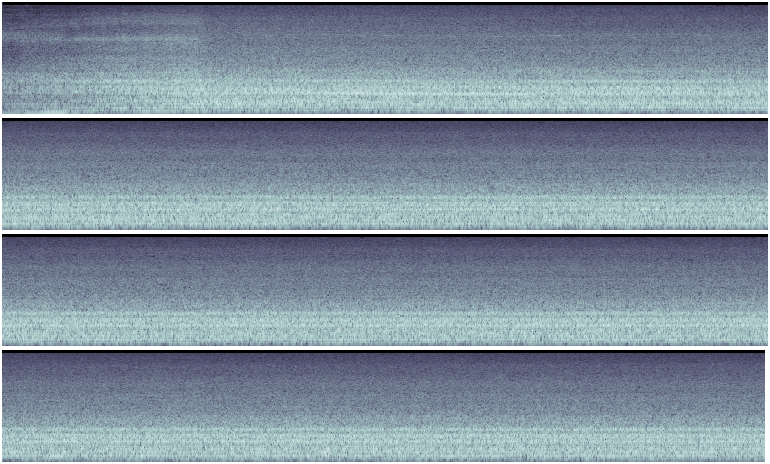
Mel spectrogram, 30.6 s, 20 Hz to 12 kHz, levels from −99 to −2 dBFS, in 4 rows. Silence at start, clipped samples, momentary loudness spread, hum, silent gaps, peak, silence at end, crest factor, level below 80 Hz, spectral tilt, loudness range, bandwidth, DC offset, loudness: 0 s; under 0.1%; 1 LU; none; none; -4 dBFS; 0 s; 14 dB; -42 dBFS; -5.5 dB/octave; 1 LU; 11.5 kHz; under 0.1%; -17 LUFS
